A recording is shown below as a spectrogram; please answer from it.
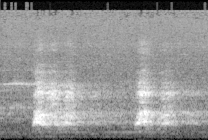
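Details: Rex the dog barking at night in Pyrga: two full, harmonic barks about a second and a half apart, each slightly drawn out, in a quiet setting.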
